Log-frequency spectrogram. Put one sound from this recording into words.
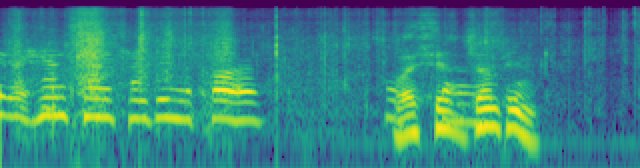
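Dry leaves rustle and crackle as a hand handles them.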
